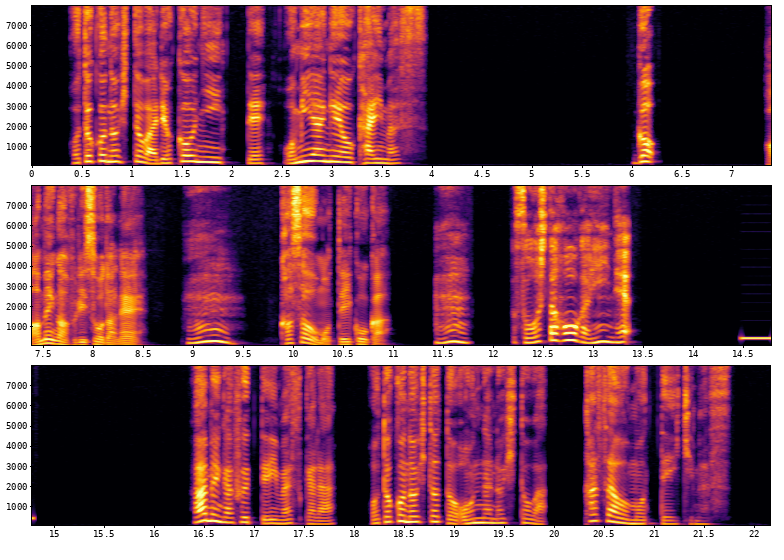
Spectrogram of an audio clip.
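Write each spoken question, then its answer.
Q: 雨が降っていますから、男の人と女の人は傘を持っていきます。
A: ×(まだ降っていない)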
